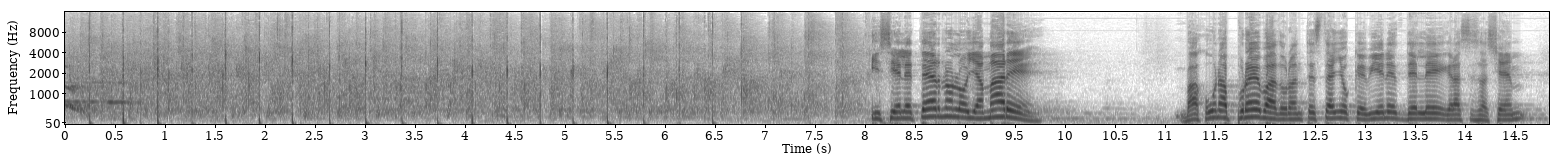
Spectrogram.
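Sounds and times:
loud audience applause: 0.0 - 8.0
rhythmic clapping: 0.0 - 8.3
speech: 8.1 - 9.8, 11.1 - 14.7.

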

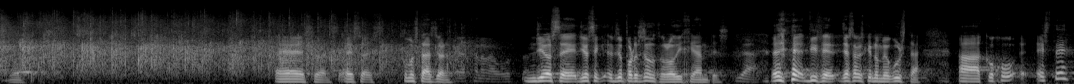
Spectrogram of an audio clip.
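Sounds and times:
audience applause: 0.0 - 4.9
speech: 0.1 - 0.5, 2.8 - 10.7.

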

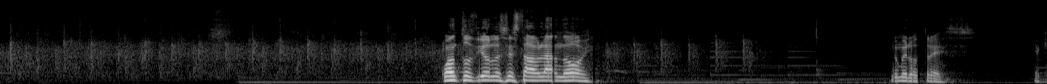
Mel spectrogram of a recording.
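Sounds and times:
crowd applause in a large room: 0.0 - 8.0
speech: 4.4 - 6.0, 9.0 - 10.4.

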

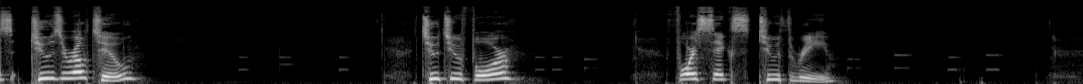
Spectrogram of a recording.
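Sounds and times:
speech: 0.0 - 1.4, 4.2 - 5.2, 6.8 - 8.4
telephone keypad DTMF tones dialing a US senator's office: 2.4 - 3.6, 5.3 - 6.1, 8.4 - 10.1.

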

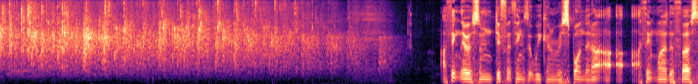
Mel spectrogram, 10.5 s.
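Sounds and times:
audience applause: 0.0 - 6.0
speech: 6.6 - 10.4.

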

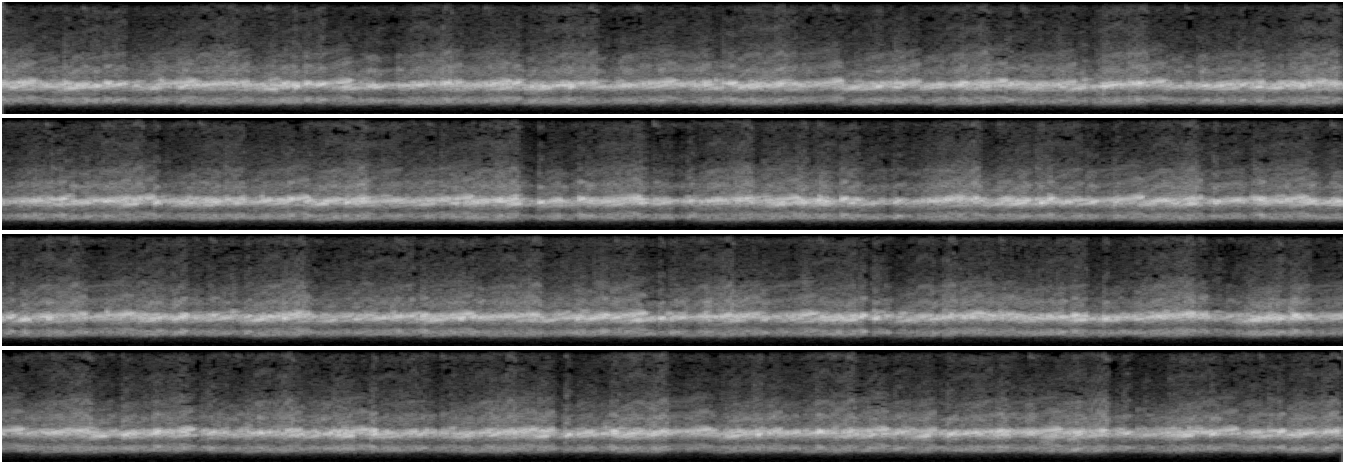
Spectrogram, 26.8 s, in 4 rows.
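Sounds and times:
massed Pacific chorus frogs calling: 0.0 - 26.8.

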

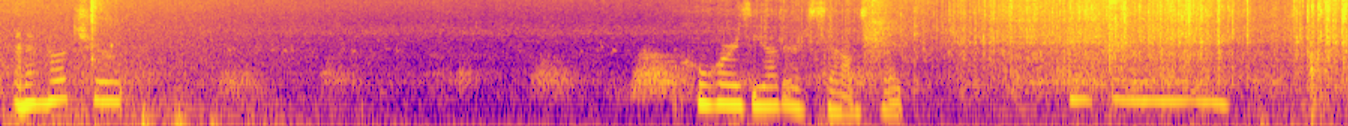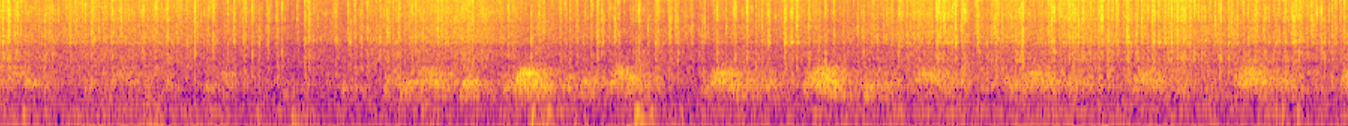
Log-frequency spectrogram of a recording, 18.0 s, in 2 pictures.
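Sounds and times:
speech: 0.1 - 0.9, 4.7 - 6.2, 7.1 - 8.4
hail hitting a window: 5.8 - 17.9.

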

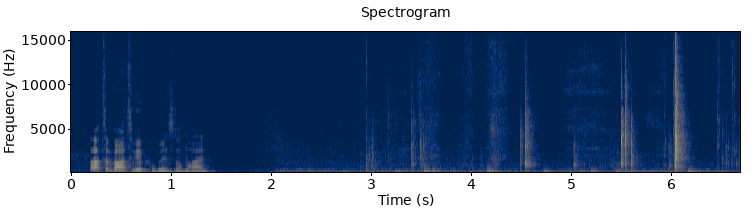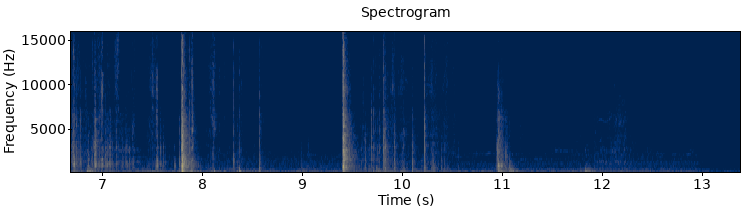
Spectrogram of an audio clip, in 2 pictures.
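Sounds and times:
speech: 0.2 - 1.5
board game taken out of its packaging: 5.4 - 8.7, 9.4 - 11.1.

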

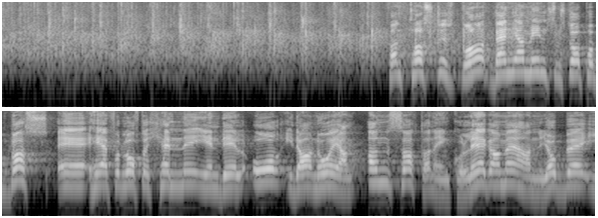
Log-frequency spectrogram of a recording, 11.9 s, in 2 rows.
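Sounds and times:
crowd clapping: 0.0 - 5.8
speech: 3.9 - 11.8.

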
